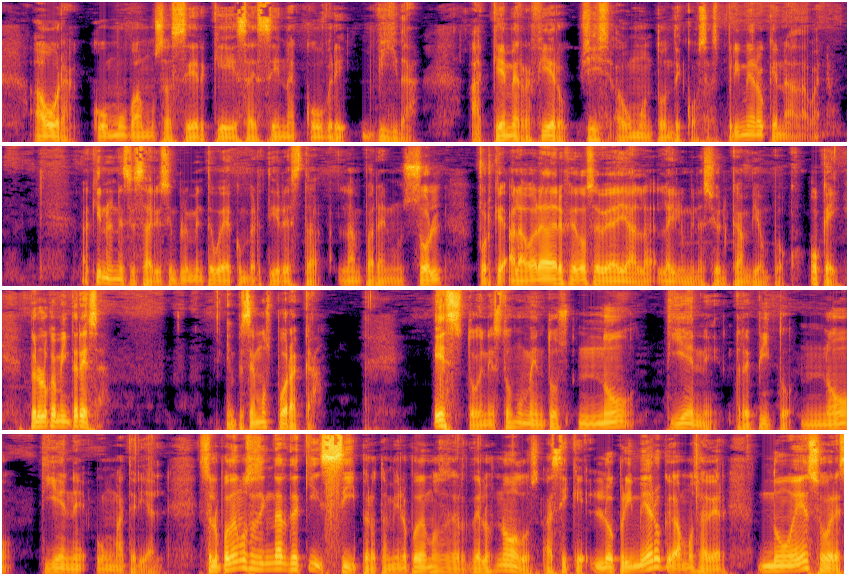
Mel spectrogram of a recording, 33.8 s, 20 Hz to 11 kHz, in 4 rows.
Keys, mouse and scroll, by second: 8.3 right click, 9.0 right click, 10.6 click, 11.6 click, 13.8 F12, 16.0 middle click, 18.5 right click, 33.0 shift+middle click, 33.6 shift+middle click.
